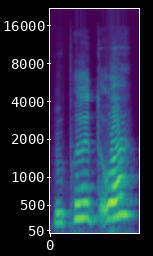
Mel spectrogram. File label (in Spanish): "bicicleta", Otomí, mujer; Moderno; Vocabulary; INALI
